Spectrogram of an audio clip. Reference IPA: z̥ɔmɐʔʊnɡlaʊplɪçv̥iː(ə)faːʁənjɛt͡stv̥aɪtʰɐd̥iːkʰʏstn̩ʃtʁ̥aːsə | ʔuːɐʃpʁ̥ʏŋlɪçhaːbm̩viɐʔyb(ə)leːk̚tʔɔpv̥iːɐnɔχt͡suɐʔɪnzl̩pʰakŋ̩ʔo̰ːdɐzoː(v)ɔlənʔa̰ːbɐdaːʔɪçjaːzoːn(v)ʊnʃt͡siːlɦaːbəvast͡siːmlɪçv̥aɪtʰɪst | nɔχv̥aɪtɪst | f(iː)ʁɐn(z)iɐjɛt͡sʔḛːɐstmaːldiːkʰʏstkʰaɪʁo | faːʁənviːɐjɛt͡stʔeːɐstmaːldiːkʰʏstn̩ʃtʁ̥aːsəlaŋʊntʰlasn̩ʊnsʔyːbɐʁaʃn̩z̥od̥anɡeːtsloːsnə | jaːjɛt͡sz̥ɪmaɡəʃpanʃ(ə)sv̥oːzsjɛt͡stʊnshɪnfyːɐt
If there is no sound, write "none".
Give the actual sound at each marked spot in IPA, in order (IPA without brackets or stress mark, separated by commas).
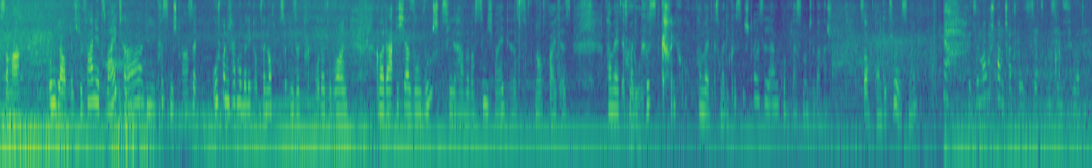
ɐ, ɐ, v, v, aː, v, a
